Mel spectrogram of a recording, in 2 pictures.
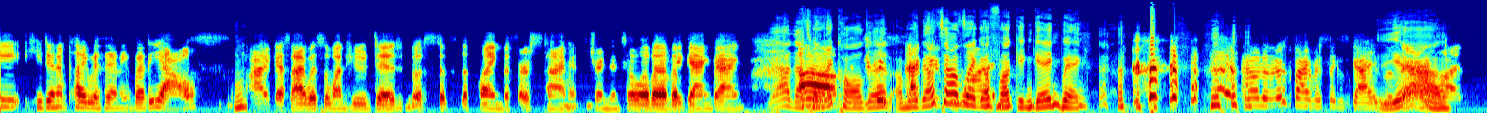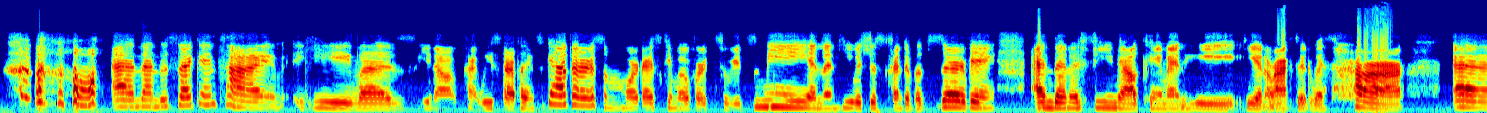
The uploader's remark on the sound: They both called in to talk all about it.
